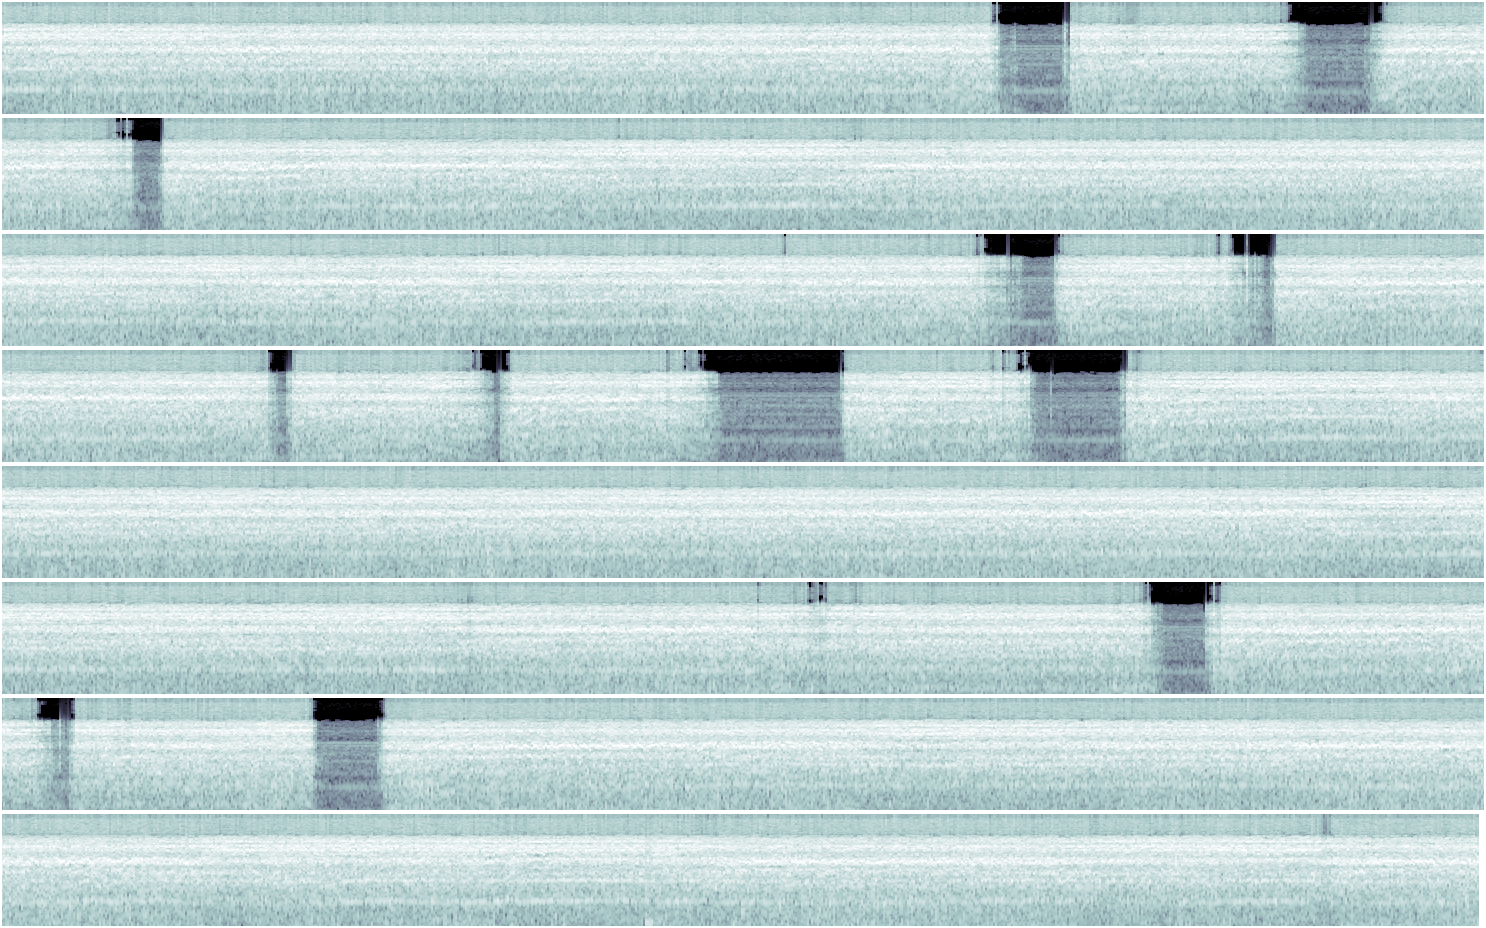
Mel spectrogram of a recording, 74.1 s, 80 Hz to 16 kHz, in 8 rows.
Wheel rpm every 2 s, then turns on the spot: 230, 230, 220, 110, 110, 150, 210, 220, 230, 220, 220, 220, 100, 130, 160, 110, 70, 130, 230, 230, 230, 220, 220, 230, 220, 150, 150, 130, 130, 170, 220, 230, 210, 220, 220, 220, 210.
none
